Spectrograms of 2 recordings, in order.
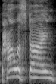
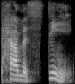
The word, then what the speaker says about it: Palestine: tonight doing great zeke but actually it's palestine oh well excuse me palestine so we're going with a hoity-toity pronunciation now are we well actually it's a good old texas pronunciation it's been that way for as long as i can remember why see well i stand corrected then don't want to mess with texas it's palestine not palestine well don't let it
